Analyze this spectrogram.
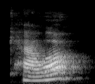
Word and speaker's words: California: cow ah thorn yup California the mistake I hear the most with this word California is that people will say for me yeah yep there is no extra e on there four beats Cal thorn yeah California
